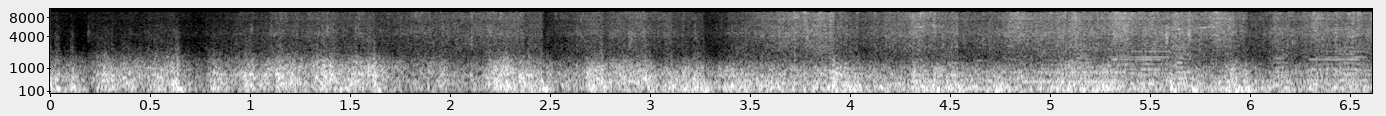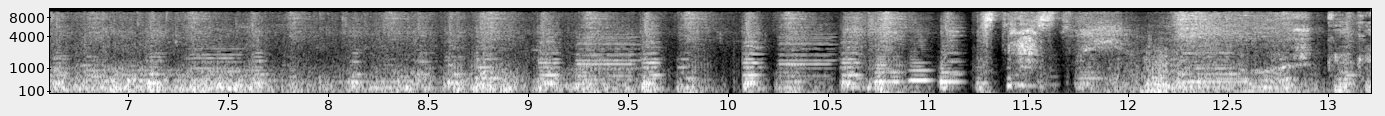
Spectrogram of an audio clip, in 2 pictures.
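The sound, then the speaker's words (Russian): Rain falls with thunder: heavy, steady rainfall hisses throughout while deep rolling rumbles swell and fade beneath it, loud and continuous, with no voices. “О, и сегодня за нами увязывается дождь, и верно уж не отвяжется.”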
